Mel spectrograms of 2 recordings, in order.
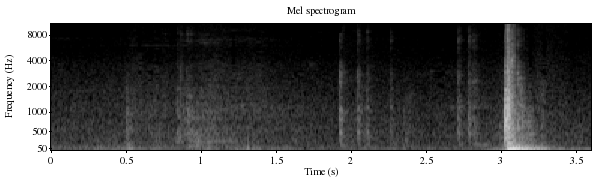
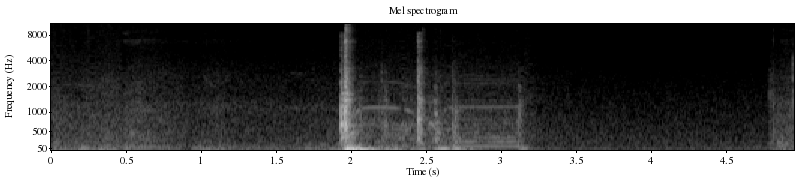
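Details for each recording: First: Infiniti FX35 rear liftgate after door-panel work for a false liftgate-open light; battery not yet unhooked to reset the computer. A single hard slam, then silence: the soft-close motor doesn't pull the hatch in tight. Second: Infiniti FX35 rear liftgate after the open-indicator fix and unhooking the battery to reset the computer. A sharp thump, then about a second of motor whir as the soft-close cinch pulls the hatch all the way in tight, as it should.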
